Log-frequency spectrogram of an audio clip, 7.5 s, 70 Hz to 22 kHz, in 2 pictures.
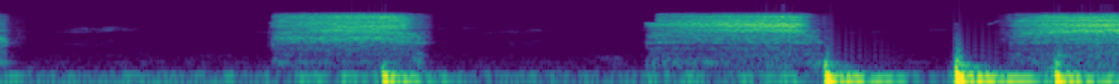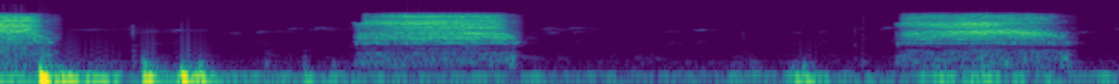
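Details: Owlet of a barn owl inside a nest box at about 8 pm in May, waiting for food: five broad rasping hisses, evenly spaced about a second apart, with low knocks and shuffling in between.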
